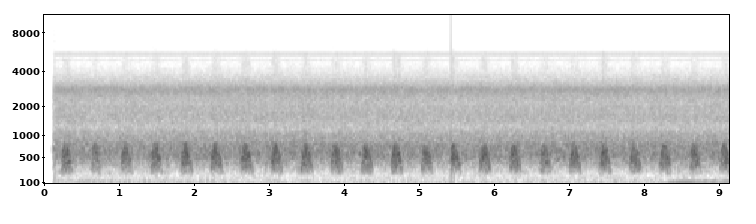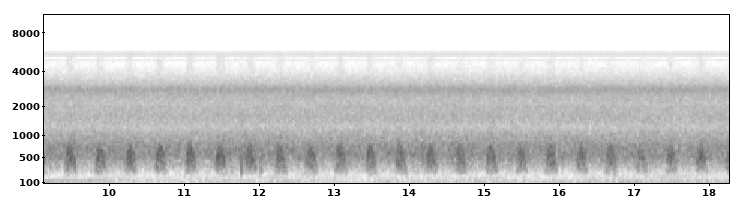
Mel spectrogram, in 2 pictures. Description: baby's heartbeat at 12 weeks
